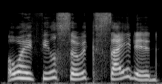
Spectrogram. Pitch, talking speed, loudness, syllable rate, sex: 260 Hz, 185 wpm, -18 LUFS, 4.8 syllables/s, female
